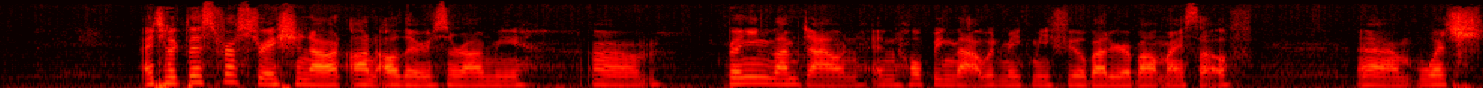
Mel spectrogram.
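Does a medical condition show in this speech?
Yes: cleft lip and palate.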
